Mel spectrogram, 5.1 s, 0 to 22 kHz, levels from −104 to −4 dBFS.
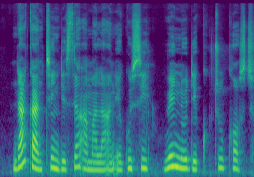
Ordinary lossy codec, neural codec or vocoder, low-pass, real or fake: none; none; none; real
